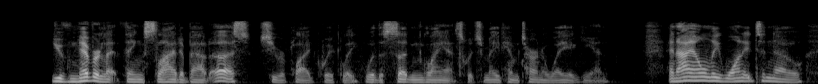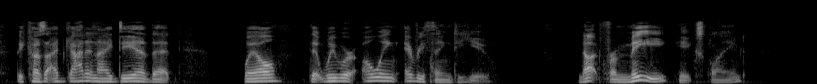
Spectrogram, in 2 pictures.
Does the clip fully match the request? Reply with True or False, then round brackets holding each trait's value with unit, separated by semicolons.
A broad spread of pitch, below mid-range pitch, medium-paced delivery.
True (5.8 semitones; 130 Hz; 165 wpm)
